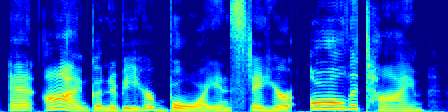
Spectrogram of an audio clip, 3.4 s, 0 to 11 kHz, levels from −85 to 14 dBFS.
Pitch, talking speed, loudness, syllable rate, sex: 230 Hz, 230 wpm, -17 LUFS, 4.8 syllables/s, female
